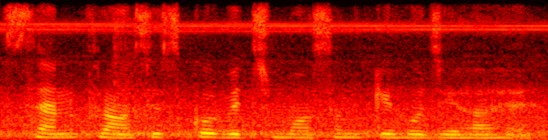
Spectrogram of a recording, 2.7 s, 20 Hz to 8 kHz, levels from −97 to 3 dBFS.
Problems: background sounds at intervals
